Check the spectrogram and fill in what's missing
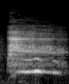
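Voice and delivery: a quick bright burst of laughter; short high laugh. Real, not acted. Admitting to viewers she never gets things done, short laugh. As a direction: laugh at yourself. Laughs at herself being a flop.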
